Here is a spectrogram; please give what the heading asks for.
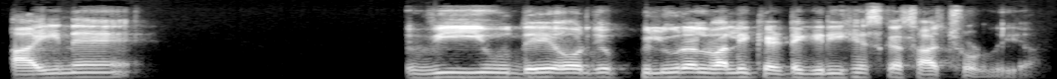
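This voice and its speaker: A man teaching English grammar to a class, drilling example sentences slowly and checking understanding with quick questions. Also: medium pitch, gravelly, a bit bright, no echo.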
